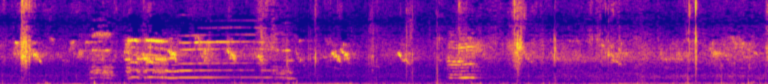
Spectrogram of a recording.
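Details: A rooster, described as one that talks, crows once in a level, drawn-out nasal tone lasting nearly two seconds, then gives a brief second burst; small birds chirp in the background and faint human voices are heard.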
